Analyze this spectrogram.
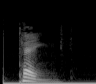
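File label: "theng2", Teochew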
